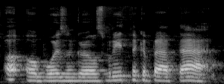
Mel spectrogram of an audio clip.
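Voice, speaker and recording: A woman reading a picture book aloud as a schoolteacher, expressively and deliberately, putting questions to her young listeners. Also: fairly low pitch, little pitch movement, a little mellow, slight background noise. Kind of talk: expressive children's storytime read-aloud.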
